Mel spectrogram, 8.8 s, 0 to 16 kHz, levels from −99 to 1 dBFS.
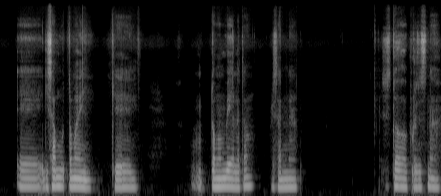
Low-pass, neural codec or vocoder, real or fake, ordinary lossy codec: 14.4 kHz; none; real; none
